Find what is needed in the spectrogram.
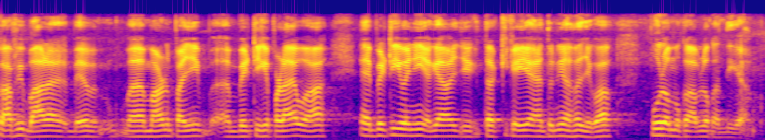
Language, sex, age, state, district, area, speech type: Sindhi, male, 60+, Delhi, South Delhi, urban, spontaneous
